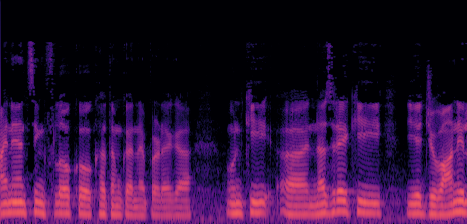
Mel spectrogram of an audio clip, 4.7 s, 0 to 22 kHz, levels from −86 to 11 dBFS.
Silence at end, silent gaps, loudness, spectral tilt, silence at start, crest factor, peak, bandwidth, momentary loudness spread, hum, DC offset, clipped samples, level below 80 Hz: 0 s; none; -29 LUFS; -7.5 dB/octave; 0 s; 16 dB; -12 dBFS; 11.5 kHz; 7 LU; none; under 0.1%; under 0.1%; -54 dBFS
